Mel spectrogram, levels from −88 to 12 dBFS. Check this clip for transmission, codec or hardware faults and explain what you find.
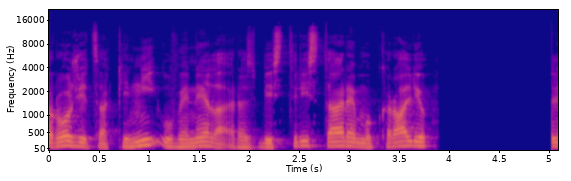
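One fault is audible. At 4.43 s, after a 0.61 s pause, speech breaks abruptly out of silence with about 0.6 s swallowed until 5.03 s. This is a clipped start after a pause: the output device dozed during the silence and woke too late.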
